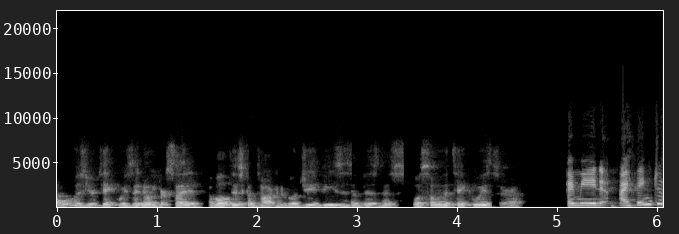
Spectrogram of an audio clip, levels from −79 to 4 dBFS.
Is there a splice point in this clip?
yes; 6 cuts; at 1.0 s, 1.5 s, 1.9 s, 2.9 s, 3.5 s, 4.3 s

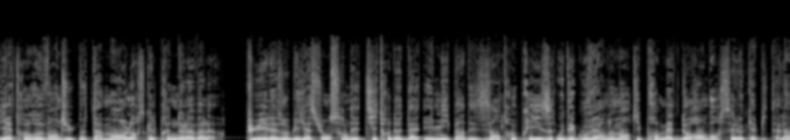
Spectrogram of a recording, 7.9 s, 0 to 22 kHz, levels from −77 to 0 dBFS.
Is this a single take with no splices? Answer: yes; 0 cuts

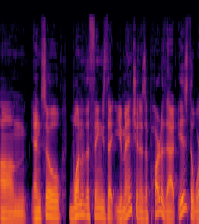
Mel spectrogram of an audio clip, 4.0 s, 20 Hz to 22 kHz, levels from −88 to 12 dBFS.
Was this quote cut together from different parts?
yes; 1 cut; at 1.3 s

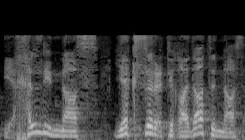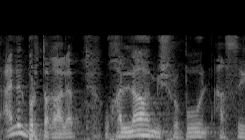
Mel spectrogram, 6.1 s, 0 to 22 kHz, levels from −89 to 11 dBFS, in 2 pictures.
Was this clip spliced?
no; 0 cuts

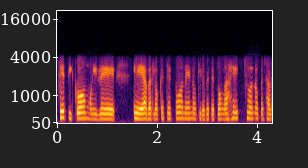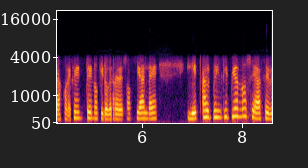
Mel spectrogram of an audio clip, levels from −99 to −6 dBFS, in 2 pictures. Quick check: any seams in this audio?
yes; 4 cuts; at 4.0 s, 4.6 s, 5.4 s, 7.2 s

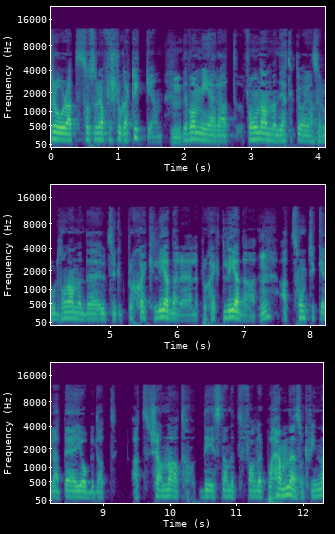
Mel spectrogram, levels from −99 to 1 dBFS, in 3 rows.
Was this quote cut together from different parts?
no; 0 cuts

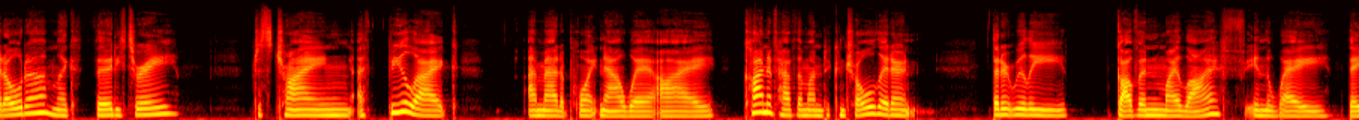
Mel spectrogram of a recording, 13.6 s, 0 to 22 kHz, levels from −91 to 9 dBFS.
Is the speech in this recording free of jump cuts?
no; 1 cut; at 7.3 s

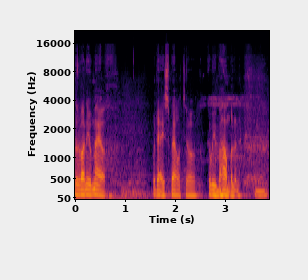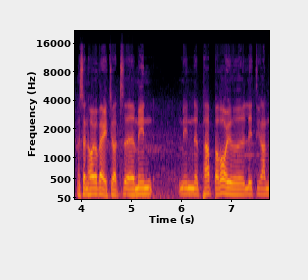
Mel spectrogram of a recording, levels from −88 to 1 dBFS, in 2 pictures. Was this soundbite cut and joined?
no; 0 cuts

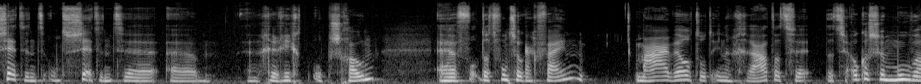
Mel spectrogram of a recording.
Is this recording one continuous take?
no; 3 cuts; at 3.0 s, 4.3 s, 5.3 s

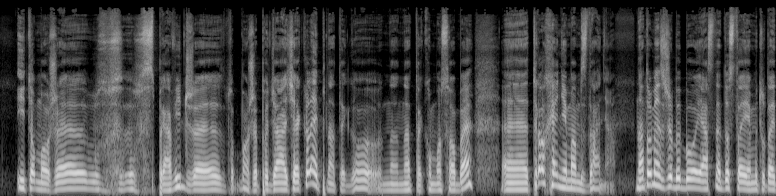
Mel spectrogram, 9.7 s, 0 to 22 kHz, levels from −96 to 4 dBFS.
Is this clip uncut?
yes; 0 cuts

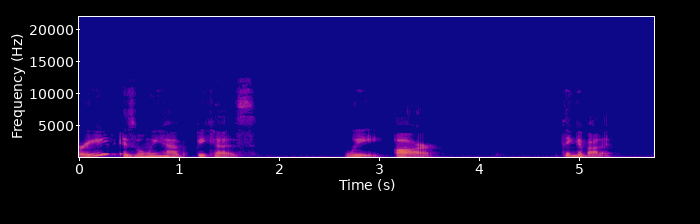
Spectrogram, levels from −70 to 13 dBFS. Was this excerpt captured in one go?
no; 2 cuts; at 1.1 s, 3.1 s

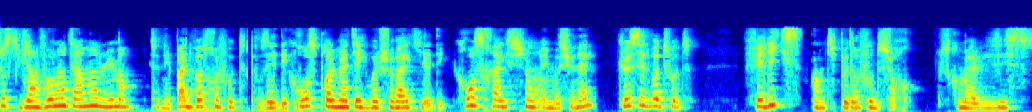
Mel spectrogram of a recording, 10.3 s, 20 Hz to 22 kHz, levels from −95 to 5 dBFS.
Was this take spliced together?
yes; 4 cuts; at 1.5 s, 2.5 s, 8.1 s, 9.3 s

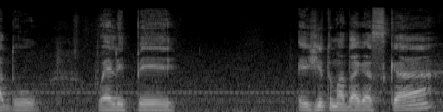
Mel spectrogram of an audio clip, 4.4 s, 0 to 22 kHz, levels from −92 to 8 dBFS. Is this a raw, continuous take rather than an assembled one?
yes; 0 cuts

